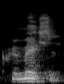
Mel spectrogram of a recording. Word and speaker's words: cremation: rolls off the tongue cremation three syllables got nothing to do with cream nothing to do with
